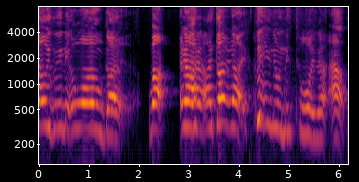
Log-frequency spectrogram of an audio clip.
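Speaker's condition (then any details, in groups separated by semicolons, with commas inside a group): Cerebral palsy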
